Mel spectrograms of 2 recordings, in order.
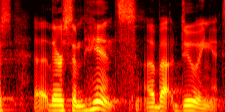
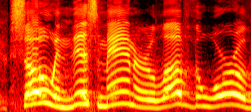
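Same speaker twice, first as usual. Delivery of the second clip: SO hit loud and high, then slow; stress on SO; 10 semitones higher, 8 dB louder, slower than usual. Shown as a demonstration. Preacher expounding the verse word by word, stress on So. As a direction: punch the word So and stretch the line. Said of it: "each time emphasizing a different word".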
